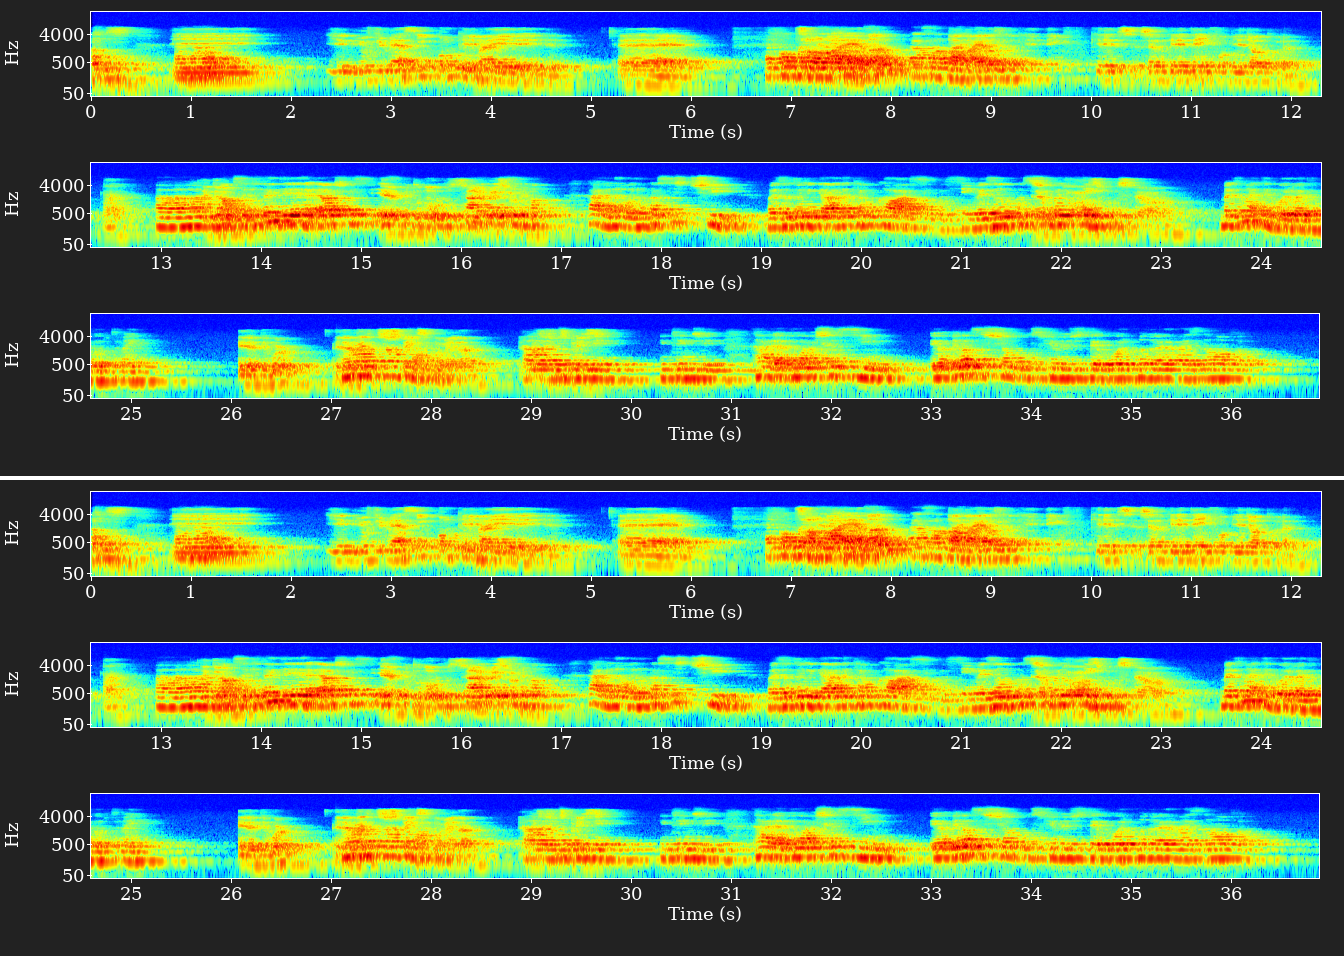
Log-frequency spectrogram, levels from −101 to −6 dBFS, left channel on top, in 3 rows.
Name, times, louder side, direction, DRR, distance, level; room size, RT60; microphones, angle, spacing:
voice 1, 0.0-1.8 2.3-4.7 5.3-6.0 6.4-8.0 8.6-12.0 12.4-12.6 13.4-13.7 15.2-16.7 21.7-23.1 26.1-26.6 27.0-28.4 28.9-29.7, equal, 30° right, -7 dB, 2.8 m, -24 dB
voice 2, 0.8-1.3 6.7-9.1 12.9-15.3 15.6-16.8 17.3-18.8 19.1-22.5 23.6-25.2 27.1-28.0 28.9-29.9 30.3-32.6 33.0-36.1, left 1 dB, 10° left, -7 dB, 2.2 m, -20 dB
9.1 x 4.2 x 5.3 m, 1.3 s
head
